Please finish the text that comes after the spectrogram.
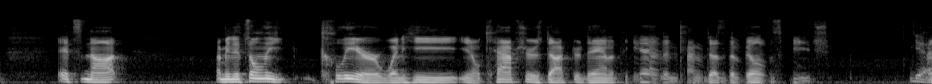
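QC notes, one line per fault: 6.23–8.99 s, repeated packet loss (robotic sound): some two dozen dropouts arrive in quick succession, the longest about 120 ms, adding up to roughly a second. Each hole is papered over by stretching the preceding sound, so about a third of this stretch is synthetic fill. The rapid alternation of real and extended audio gives a choppy, robotic texture with fragments missing, heard over the call codec's 8 kHz band limit.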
